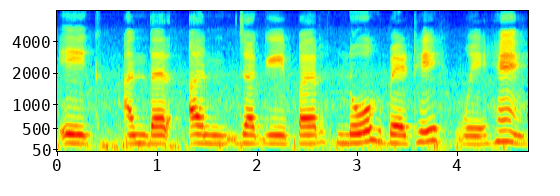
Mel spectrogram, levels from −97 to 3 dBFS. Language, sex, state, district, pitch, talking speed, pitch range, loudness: Hindi, female, Madhya Pradesh, Bhopal, 185 Hz, 115 wpm, 180-190 Hz, -16 LUFS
